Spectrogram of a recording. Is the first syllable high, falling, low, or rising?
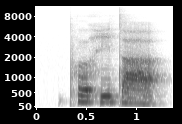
low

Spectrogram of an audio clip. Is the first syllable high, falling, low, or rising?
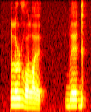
high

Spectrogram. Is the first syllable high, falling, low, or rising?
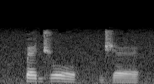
high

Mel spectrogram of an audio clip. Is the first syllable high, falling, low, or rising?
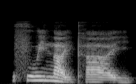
high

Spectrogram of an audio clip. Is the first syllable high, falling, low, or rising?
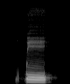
high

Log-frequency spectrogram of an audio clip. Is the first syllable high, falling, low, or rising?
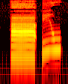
low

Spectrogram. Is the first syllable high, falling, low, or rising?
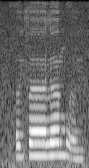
low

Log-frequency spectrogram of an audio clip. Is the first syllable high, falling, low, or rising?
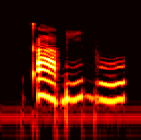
falling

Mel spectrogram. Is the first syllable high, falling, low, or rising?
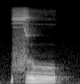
low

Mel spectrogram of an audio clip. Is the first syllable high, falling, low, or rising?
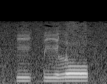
low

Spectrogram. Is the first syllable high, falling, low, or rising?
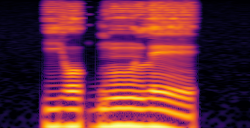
high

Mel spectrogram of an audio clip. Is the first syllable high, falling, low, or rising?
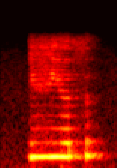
high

